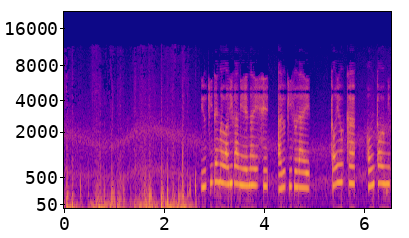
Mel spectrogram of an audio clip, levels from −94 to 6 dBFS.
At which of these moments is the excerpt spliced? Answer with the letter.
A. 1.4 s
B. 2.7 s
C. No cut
B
